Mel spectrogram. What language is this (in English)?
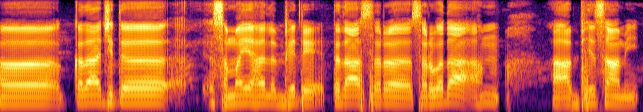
Sanskrit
